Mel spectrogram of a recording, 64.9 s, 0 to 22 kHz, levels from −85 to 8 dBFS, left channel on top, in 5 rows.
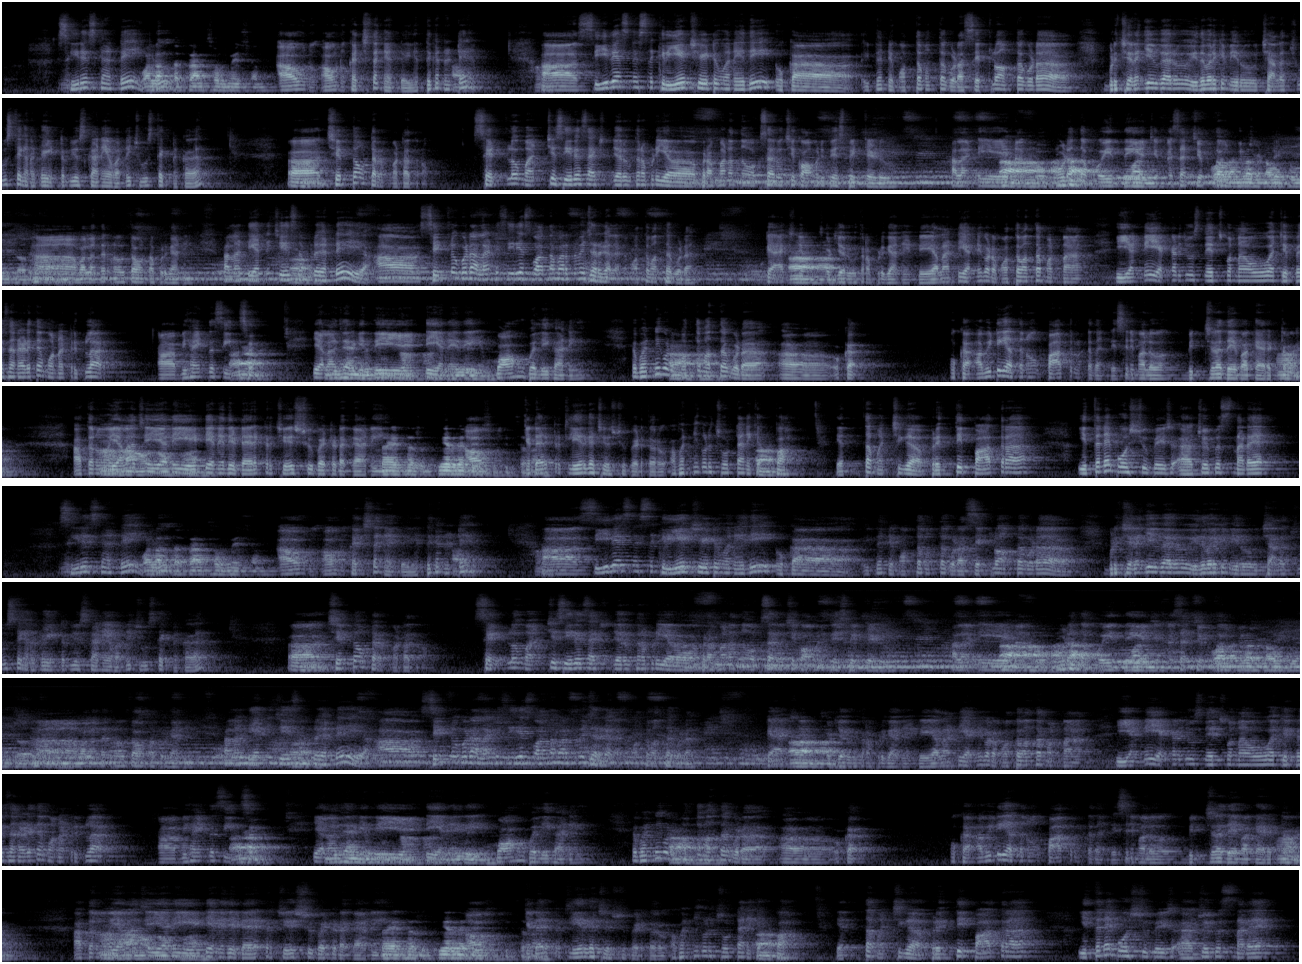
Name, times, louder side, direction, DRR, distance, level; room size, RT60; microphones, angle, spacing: voice 1, 0.3-1.7 2.7-4.7 5.1-15.0 15.3-17.1 17.7-21.9 22.5-24.5 24.9-25.4 26.0-32.9 33.3-33.9 34.3-40.0 40.5-41.5 42.1-44.8 45.0-47.5 48.5-51.9 52.3-55.8 56.5-56.8 57.1-59.8 60.1-64.6, left 5 dB, 50° left, 7 dB, 0.3 m, -31 dB
voice 2, 1.4-2.6 4.5-4.7 5.3-5.4 15.9-16.2 22.9-24.5 25.1-26.6 28.8-29.1 31.8-31.9 33.8-34.4 41.2-41.6 42.2-43.8 45.6-46.1 51.7-52.0 52.9-53.9 55.6-56.7 57.2-57.3 59.5-59.7, left 3 dB, 65° left, 8 dB, 0.7 m, -29 dB
sound 1, 18.8-37.3, left 1 dB, 5° left, 2.3 m, -37 dB
6.5 x 3.6 x 6.1 m, 0.79 s
head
